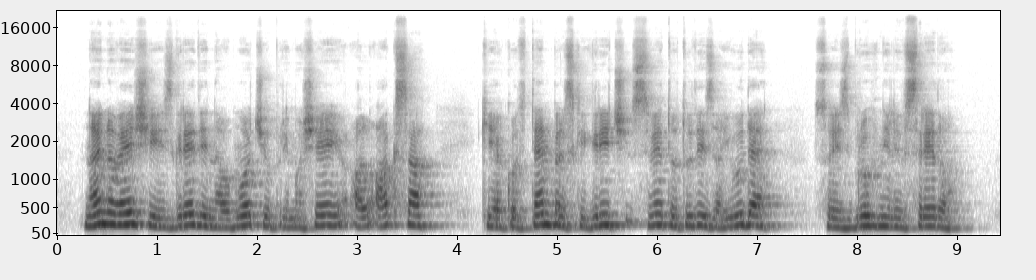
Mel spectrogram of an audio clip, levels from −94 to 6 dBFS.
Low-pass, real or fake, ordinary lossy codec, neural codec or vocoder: 19.8 kHz; real; none; none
